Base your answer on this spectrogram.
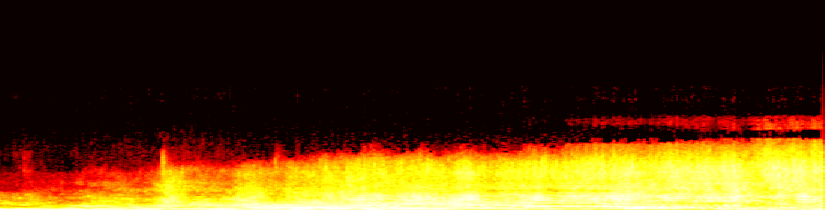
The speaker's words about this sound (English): Okay. The helicopter just landed. I gotta go. All right, talk to you later. No, I'm just playing.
